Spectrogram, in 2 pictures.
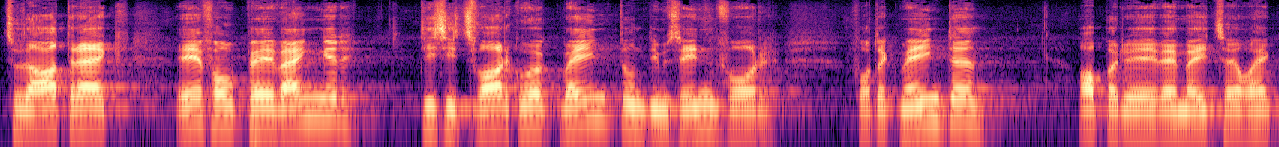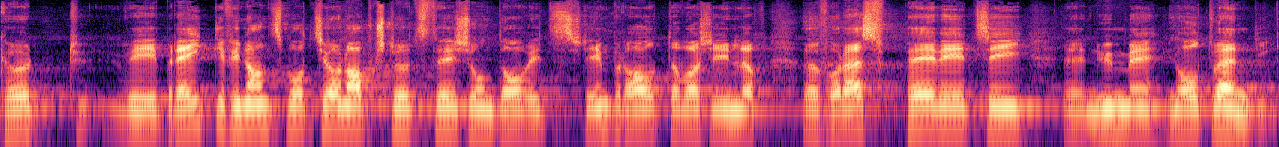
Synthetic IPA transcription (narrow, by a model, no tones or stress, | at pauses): t͡sʊdəɑːt̪ɾɛːɡ | efoʊpʰeːʋɛŋːəɾ | d̥iːsit͡sʋɑːɾɡuət̚kmɛɪntʊndɪmsɪnfɔ | fɔdəkmɛɪndə | ɑb̥əɾʋɛnməɪt͡sohɛkʰhøːɾtʋibɾɛɪt̚d̥ifinɑnt͡smɔt͡sjoːnɑpkʃtʏɾt͡stɪʃʊndoːʋɪtsʃtɪmfəɾhɑltəʋɑːɾʃiːnləχ | øfoɾɛspʰeːʋɪtsiːnymːenoːtʋɛndɪk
